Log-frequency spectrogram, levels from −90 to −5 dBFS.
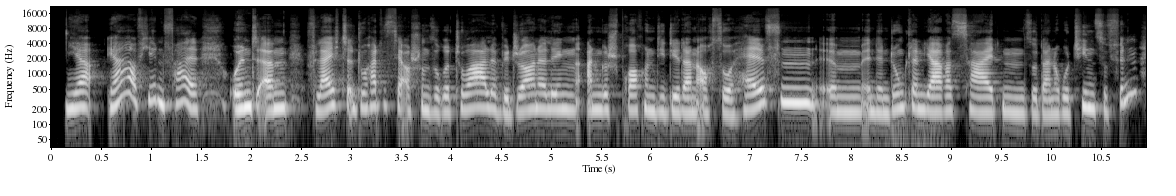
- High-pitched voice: Yes, high, 200 Hz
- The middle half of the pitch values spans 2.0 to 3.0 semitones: No, average, 3.7 semitones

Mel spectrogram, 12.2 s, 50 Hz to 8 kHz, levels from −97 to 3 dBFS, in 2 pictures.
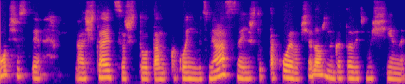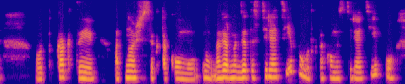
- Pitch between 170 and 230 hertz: Yes, high, 190 Hz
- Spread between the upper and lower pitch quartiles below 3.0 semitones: Yes, narrow, 2.6 semitones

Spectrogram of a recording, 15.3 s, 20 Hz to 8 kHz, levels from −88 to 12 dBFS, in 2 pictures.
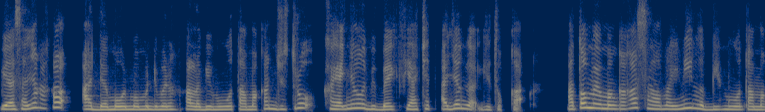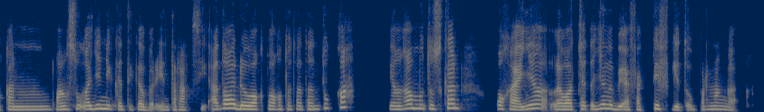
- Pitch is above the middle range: Yes, high, 230 Hz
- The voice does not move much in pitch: No, average, 3.5 semitones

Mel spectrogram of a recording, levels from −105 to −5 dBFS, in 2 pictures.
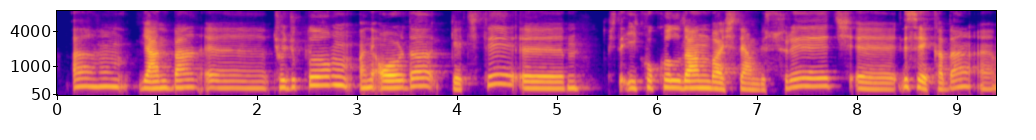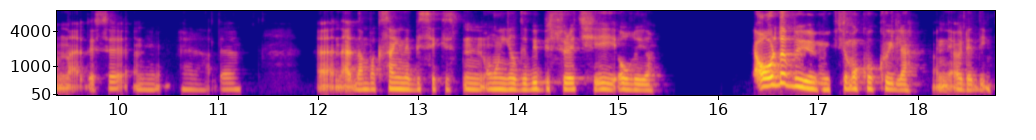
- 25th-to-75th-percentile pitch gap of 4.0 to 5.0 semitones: Yes, average, 4.7 semitones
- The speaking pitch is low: No, high, 190 Hz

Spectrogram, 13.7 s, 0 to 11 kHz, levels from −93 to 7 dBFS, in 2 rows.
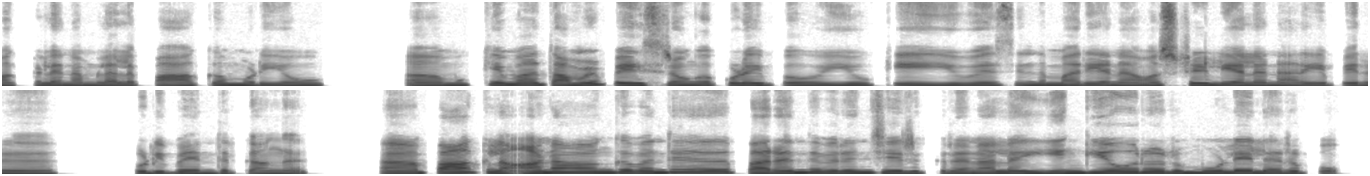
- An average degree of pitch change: No, wide, 5.8 semitones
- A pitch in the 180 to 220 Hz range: Yes, high, 200 Hz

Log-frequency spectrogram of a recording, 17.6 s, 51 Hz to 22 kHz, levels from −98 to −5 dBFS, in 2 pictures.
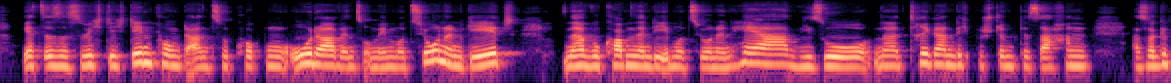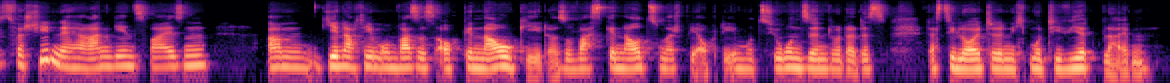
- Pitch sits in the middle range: Yes, medium, 175 Hz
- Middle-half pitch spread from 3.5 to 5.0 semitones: No, average, 2.7 semitones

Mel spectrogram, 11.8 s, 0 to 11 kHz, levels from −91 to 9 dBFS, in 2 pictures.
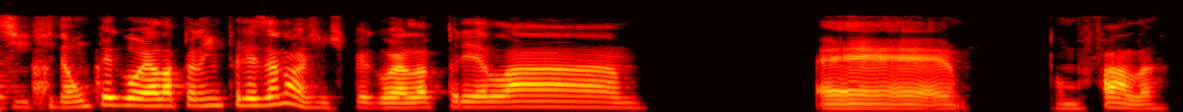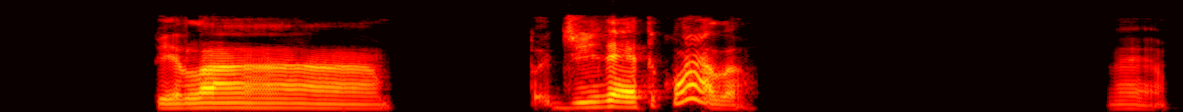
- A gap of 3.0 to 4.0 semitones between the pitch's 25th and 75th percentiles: No, average, 4.4 semitones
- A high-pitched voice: No, medium, 150 Hz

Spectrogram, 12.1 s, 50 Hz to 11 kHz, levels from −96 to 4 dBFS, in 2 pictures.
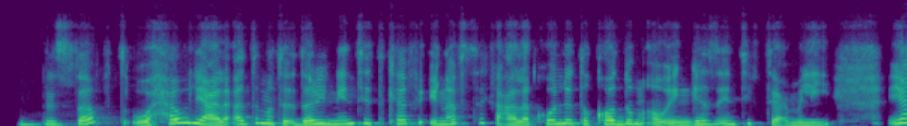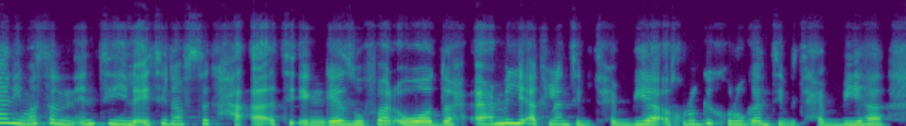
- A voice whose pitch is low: No, very high, 280 Hz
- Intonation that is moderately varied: Yes, average, 3.5 semitones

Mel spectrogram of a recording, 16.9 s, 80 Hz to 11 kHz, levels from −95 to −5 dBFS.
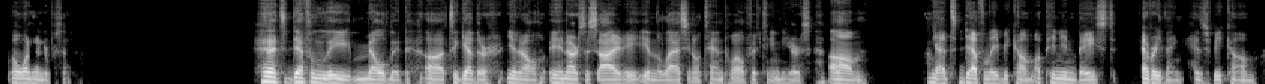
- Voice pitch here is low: Yes, low, 110 Hz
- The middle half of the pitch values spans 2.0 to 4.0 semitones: Yes, narrow, 2.4 semitones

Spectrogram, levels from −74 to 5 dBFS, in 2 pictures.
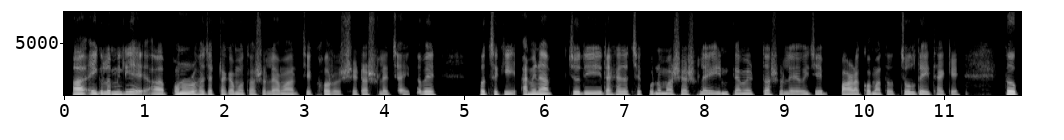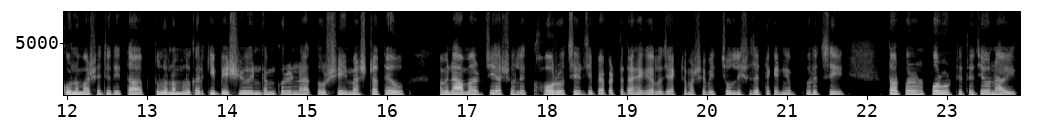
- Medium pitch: Yes, medium, 150 Hz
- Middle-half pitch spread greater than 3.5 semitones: Yes, average, 4.8 semitones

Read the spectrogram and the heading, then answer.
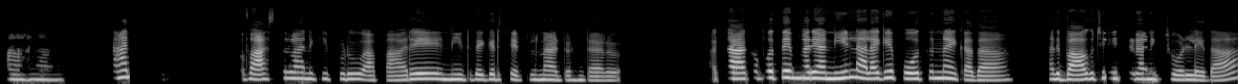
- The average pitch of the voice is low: No, high, 245 Hz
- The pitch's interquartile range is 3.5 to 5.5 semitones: Yes, average, 4.1 semitones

